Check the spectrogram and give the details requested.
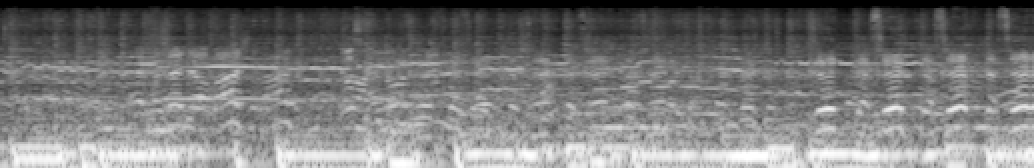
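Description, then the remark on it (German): Dense street ambience on the large boulevards of a city of millions, with a steady low rumble of traffic and engines, overlaid by a continuous babble of many voices from a bustling crowd. “Der verlassene Märtyrerplatz wird von Putzequipen gereinigt und auf den großen Boulevards der Millionenstadt rollt oder staut sich der Verkehr wie üblich.”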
